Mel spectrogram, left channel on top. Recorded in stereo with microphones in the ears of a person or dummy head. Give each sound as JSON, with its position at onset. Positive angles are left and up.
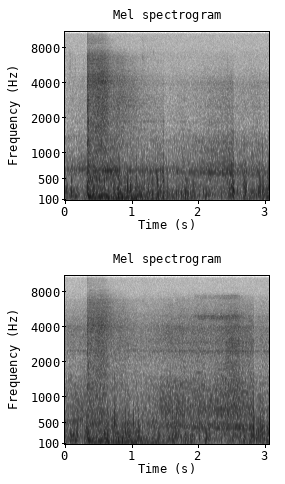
{"t": 0.3, "sound": "an explosion", "side_deg": 20, "distance_m": 0.6}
